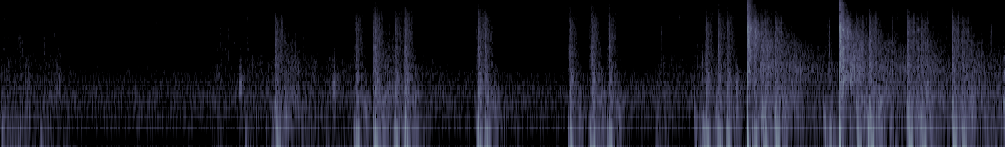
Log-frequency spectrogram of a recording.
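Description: Gunfire in a military video game, sharp single shots and short bursts scattered irregularly, some quick pairs and clusters, over quiet background.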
